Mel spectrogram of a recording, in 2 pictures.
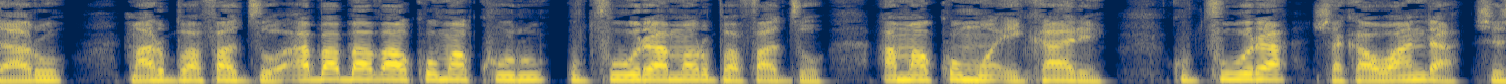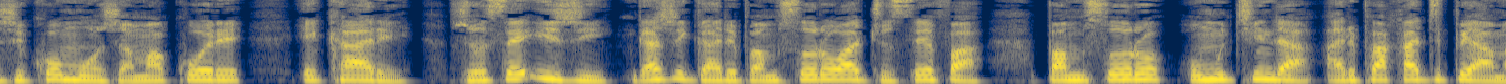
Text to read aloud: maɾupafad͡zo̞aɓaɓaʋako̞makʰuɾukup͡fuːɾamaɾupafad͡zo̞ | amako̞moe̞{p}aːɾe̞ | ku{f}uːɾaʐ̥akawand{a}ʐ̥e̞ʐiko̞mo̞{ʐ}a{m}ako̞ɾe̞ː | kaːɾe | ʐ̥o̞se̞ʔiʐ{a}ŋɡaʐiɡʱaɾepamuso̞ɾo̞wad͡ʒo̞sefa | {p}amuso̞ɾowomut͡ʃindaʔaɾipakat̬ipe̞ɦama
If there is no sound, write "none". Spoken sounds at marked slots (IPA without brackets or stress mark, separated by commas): k, p͡f, a, ʐ, m, i, p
